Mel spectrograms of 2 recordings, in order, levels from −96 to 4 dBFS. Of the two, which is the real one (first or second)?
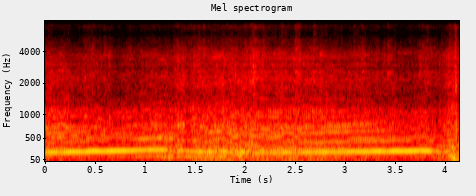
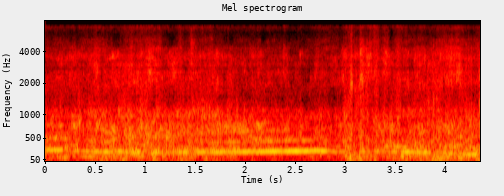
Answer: first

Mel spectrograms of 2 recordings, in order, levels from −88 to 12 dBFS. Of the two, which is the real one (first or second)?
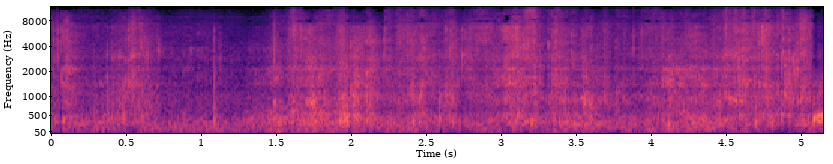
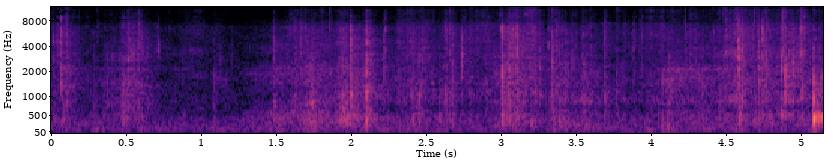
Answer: second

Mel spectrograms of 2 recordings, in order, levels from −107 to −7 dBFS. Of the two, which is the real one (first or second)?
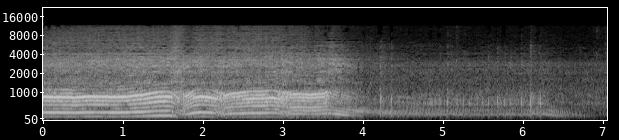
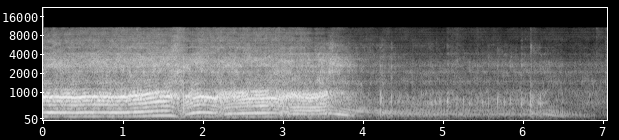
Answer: first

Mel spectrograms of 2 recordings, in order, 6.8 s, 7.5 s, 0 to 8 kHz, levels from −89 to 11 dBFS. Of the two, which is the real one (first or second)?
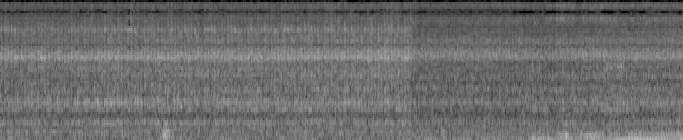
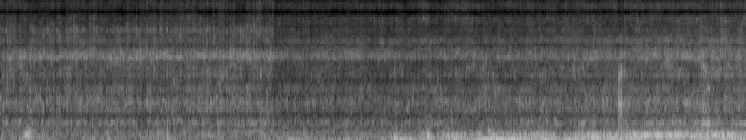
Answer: first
